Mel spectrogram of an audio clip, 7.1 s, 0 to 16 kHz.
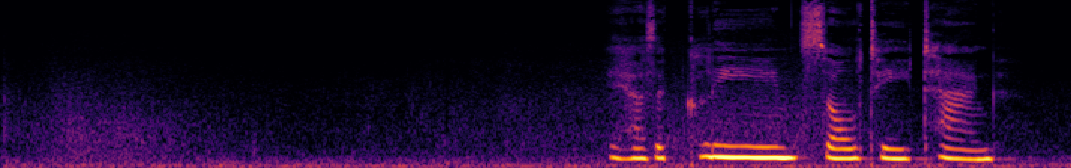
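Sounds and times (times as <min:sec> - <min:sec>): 
ocean surf roaring against the shore: 0:00.0 - 0:06.9
faint breezy hiss: 0:00.0 - 0:07.1
speech: 0:04.0 - 0:06.8.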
